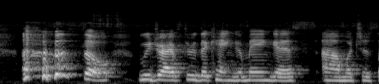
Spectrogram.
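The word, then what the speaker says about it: Kancamagus: There's like it's called the well, now there's like new controversy how it's pronounced, but I call it the Kangamangus because that's how we said it when I was little. So we drive through the Kangamangus, which is like a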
